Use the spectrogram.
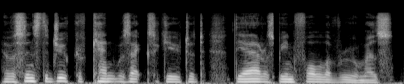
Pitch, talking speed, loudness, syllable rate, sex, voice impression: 120 Hz, 225 wpm, -16 LUFS, 5.8 syllables/s, male, middle-aged, slightly powerful, hard, slightly halting, raspy, cool, calm, mature, wild, slightly lively, strict, slightly intense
